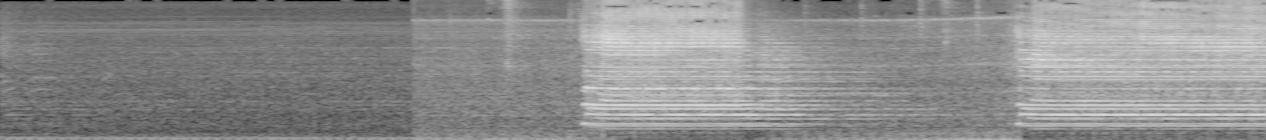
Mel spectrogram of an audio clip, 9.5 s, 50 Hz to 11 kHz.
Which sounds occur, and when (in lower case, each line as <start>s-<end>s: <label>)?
0.0s-0.5s: human voice
0.0s-9.5s: train
3.0s-3.2s: generic impact sounds
3.7s-3.9s: generic impact sounds
4.3s-6.8s: train horn
6.3s-6.6s: generic impact sounds
6.8s-7.1s: generic impact sounds
7.2s-7.4s: generic impact sounds
7.6s-9.5s: train horn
